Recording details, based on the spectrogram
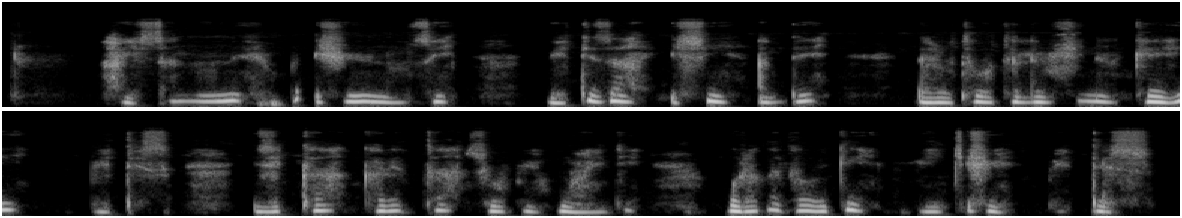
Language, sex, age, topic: Gamo, female, 36-49, government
